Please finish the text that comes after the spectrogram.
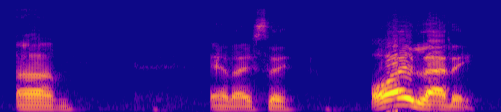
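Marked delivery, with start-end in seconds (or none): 1.9-2.4 loud, higher Canadian-tinged Scottish accent; Uncle Grunk. Shown as a demonstration. D&D player's line to get into character, loud Scottish accent. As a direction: holler it in rough-and-ready Scottish. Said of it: "I can kind of do Scottish, but it sounds more like Canadian Scottish".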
